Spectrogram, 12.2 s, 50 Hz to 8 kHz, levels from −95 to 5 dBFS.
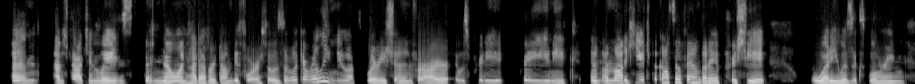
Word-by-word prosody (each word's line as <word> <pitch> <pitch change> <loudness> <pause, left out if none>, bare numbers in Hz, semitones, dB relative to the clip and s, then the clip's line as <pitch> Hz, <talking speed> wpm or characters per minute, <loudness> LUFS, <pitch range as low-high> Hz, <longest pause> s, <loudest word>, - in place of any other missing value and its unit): And 220 0 +1 0.2
abstract 205 0 0
in 200 -2 -2
ways 190 +1 +3 0.2
that 205 -2 -1
no 190 -2 +3
one 190 0 +3
had 190 +2 0
ever 180 -1 +2
done 165 +2 -3
before, 215 -4 -1
so - - -5
it - - +1
was 200 - -2
a 225 - 0
like, 250 +4 -5
a 270 - -1
really 320 +7 +1
new 215 -3 -9
exploration 190 - -1
for - - -2
art. 90 -1 +3
It - - -7
was 415 - -8
pretty, 425 -2 -5 0.3
pretty 230 -3 -2
unique, 200 - -4 0.2
and 200 -1 +1
I'm 215 - +1
not 225 0 +4
a - - +3
huge 245 +4 -4
Picasso 265 -1 +1
fan, 260 -1 0
but 230 - +4
I 210 - +4
appreciate 200 -2 +1 0.6
what 195 -1 +5
he 185 0 +5
was 185 -1 +2
exploring 180 0 -1
205 Hz, 200 wpm, -22 LUFS, 185-230 Hz, 0.6 s, what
